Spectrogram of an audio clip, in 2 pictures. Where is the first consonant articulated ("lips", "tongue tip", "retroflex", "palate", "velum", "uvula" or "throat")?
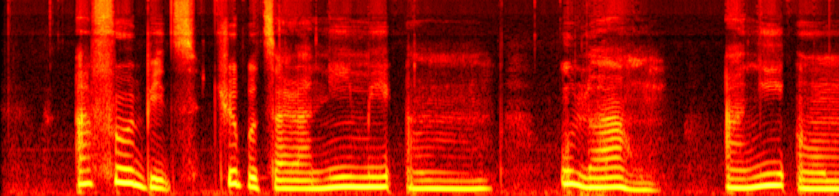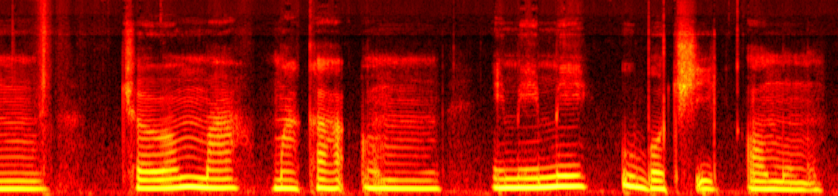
lips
